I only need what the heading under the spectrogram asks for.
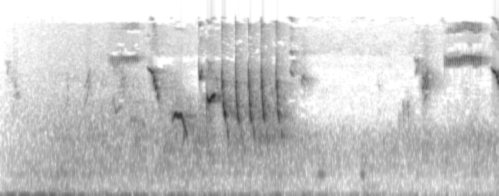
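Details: Common nightingale song, played for training cage birds: after a quiet start, a slurred whistle leads into a fast burst of about eight sharp, repeated clicking notes, then a pause and high thin whistled notes.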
